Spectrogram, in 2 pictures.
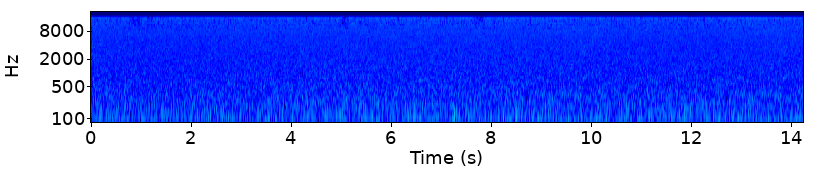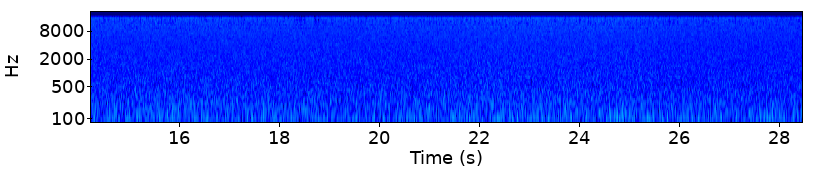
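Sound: white noise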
